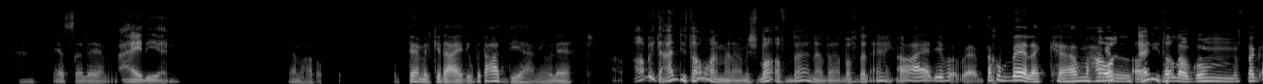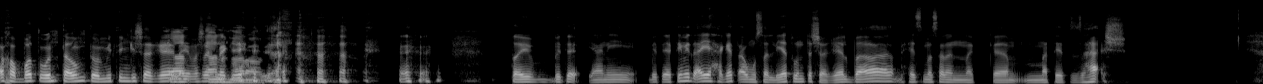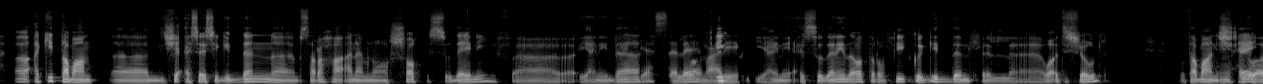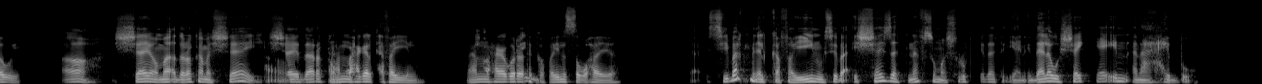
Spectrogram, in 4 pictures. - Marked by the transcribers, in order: tapping; in English: "والmeeting"; laugh
- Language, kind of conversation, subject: Arabic, podcast, إزاي تخلي البيت مناسب للشغل والراحة مع بعض؟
